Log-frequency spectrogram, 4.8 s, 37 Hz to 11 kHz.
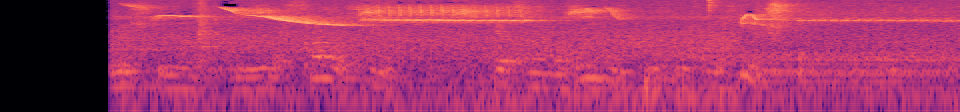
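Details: White-lined tanager recorded in May 2012 at Sachatamia Lodge, Ecuador: a high whistle sweeping down, then a steady thin high tone, with another short high note near the end over a faint background hiss.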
